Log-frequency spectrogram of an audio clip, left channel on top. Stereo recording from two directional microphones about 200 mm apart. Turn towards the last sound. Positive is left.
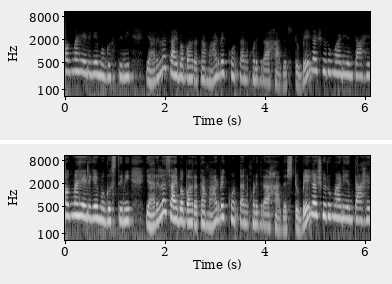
turn(degrees=-20)  # may be behind; listen again after turning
